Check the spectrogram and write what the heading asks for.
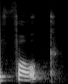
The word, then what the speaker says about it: folk: which folk of course the L is silent so we say folk okay be be careful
